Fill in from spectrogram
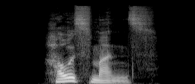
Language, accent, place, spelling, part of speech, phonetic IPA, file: German, Germany, Berlin, Hausmanns, noun, [ˈhaʊ̯sˌmans], De-Hausmanns.ogg
- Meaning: genitive singular of Hausmann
